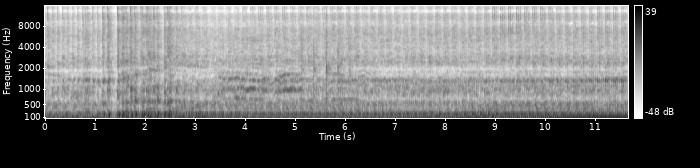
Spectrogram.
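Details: 1993 Toyota MR2 with a 3SGTE Gen5 engine build, first start: a short crank, then a steady, even idle with no misses or knocks. It sounds healthy despite a check engine light and a little smoke, thought to be paint.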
